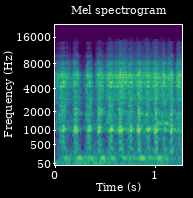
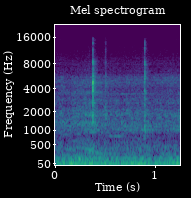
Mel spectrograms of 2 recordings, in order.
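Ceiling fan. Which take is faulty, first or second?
first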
